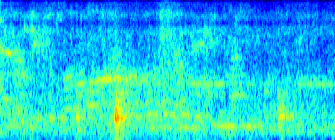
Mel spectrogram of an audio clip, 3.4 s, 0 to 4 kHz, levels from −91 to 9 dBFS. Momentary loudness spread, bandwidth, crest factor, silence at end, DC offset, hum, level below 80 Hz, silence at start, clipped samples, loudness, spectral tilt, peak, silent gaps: 12 LU; 4 kHz; 24 dB; 0 s; under 0.1%; none; -54 dBFS; 0 s; under 0.1%; -31 LUFS; -4 dB/octave; -8 dBFS; none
